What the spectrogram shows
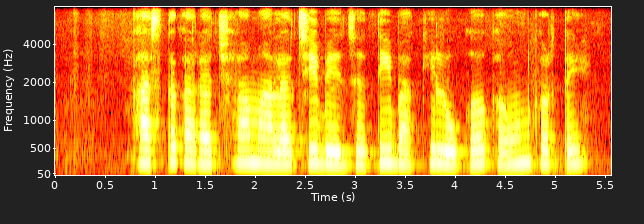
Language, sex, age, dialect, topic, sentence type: Marathi, female, 25-30, Varhadi, agriculture, question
